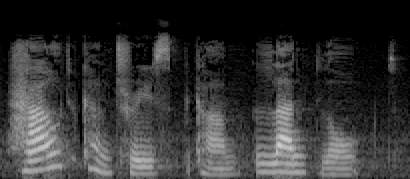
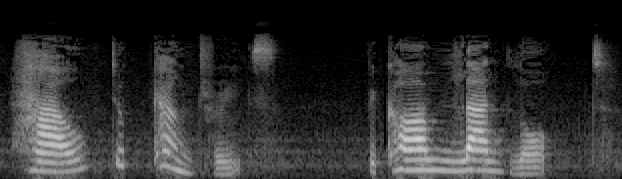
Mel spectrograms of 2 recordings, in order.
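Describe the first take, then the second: First: The stressed syllables sound natural and mild. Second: The stressed syllables are strongly exaggerated.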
